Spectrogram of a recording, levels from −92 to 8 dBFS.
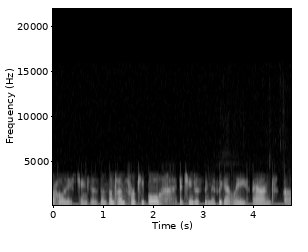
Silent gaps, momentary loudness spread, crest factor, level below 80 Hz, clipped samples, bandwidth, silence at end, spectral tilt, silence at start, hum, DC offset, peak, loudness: none; 12 LU; 16 dB; -46 dBFS; under 0.1%; 4 kHz; 0 s; -8 dB/octave; 0 s; none; under 0.1%; -14 dBFS; -31 LUFS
